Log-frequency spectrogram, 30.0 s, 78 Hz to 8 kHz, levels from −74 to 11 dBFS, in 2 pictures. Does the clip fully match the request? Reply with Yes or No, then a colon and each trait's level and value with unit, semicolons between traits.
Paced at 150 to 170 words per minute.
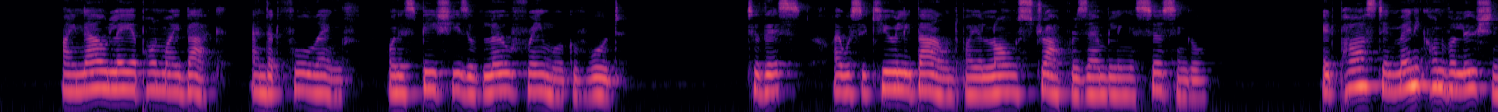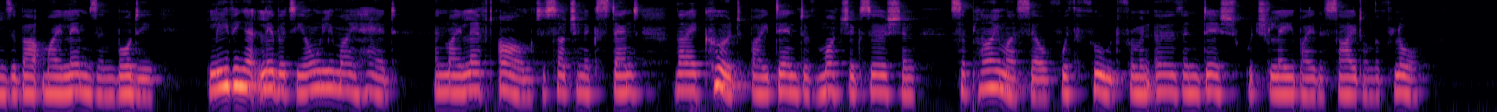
Yes: average, 155 wpm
